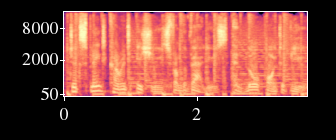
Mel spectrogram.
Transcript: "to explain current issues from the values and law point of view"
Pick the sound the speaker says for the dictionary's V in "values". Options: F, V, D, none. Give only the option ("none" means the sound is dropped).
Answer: V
